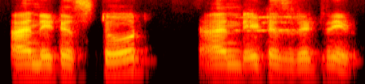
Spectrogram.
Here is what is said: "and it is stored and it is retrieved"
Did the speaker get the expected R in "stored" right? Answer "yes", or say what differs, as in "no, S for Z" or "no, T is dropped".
yes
